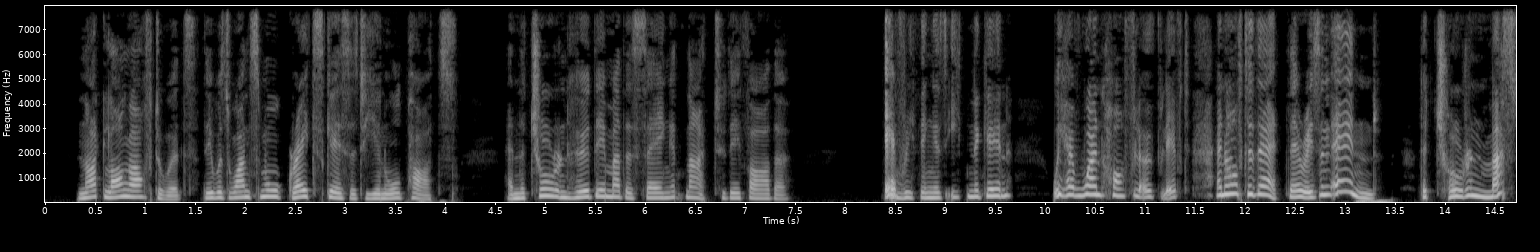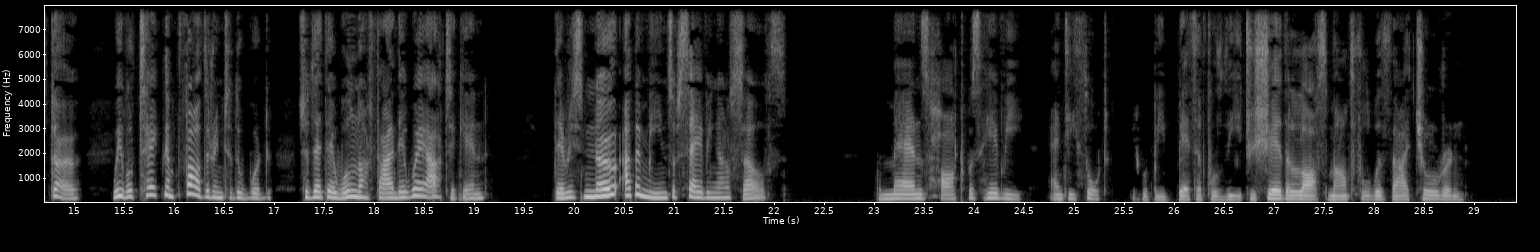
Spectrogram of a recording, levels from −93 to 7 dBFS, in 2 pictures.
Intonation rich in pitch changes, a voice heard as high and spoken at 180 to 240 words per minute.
Yes: wide, 6.1 semitones; high, 205 Hz; average, 190 wpm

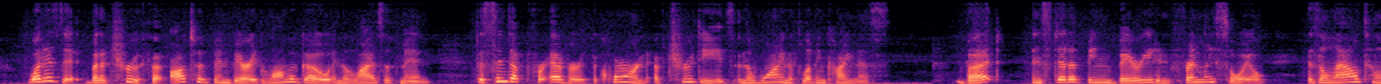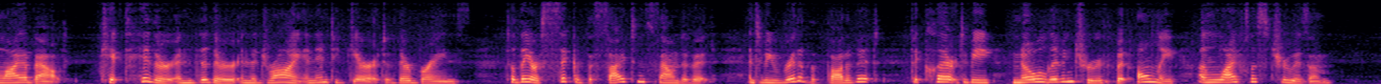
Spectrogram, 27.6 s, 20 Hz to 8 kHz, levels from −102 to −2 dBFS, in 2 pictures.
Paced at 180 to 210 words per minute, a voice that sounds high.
Yes: average, 200 wpm; high, 215 Hz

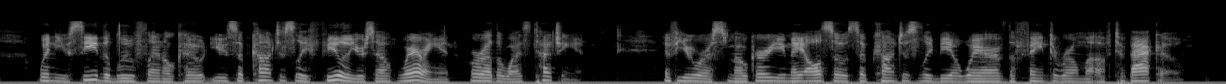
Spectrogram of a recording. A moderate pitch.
Yes: medium, 145 Hz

